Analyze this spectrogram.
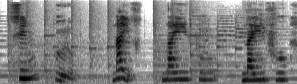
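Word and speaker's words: ナイフ: Knife, नाइफू, नाइफू। तो ई जो है उसको हमें प्रोनाउंस नहीं करना, ये भी ध्यान में रखिए।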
